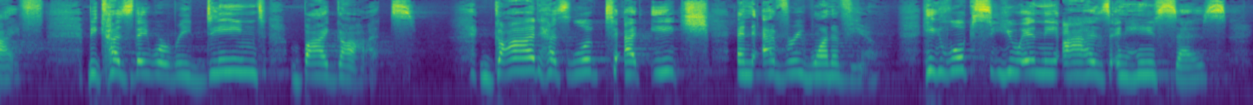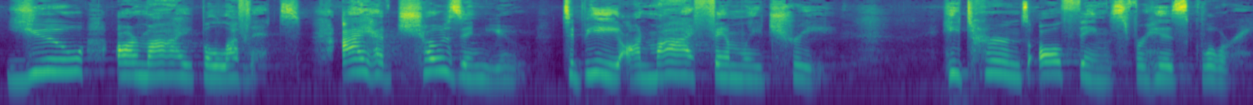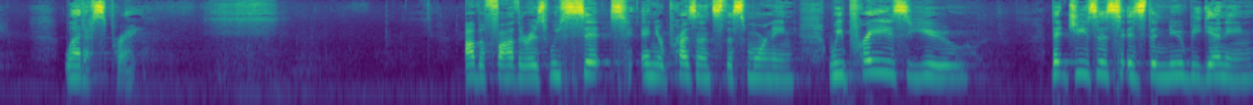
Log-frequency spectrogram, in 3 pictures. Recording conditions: large echoing room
